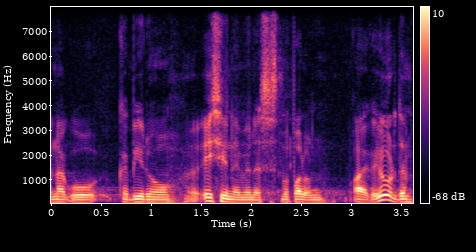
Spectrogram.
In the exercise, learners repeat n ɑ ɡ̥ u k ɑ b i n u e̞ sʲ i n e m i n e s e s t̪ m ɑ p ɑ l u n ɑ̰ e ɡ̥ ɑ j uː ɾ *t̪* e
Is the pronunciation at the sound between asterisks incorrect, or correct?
incorrect: d̪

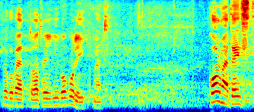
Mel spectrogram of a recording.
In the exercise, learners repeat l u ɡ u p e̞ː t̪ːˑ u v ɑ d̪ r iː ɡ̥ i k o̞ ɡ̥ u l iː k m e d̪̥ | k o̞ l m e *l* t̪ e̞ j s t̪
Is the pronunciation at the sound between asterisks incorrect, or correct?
incorrect: none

